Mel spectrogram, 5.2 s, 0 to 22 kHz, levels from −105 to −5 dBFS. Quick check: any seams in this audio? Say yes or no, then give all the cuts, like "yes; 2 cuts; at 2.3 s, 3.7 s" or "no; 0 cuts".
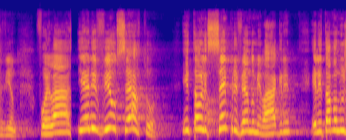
yes; 3 cuts; at 1.1 s, 1.8 s, 3.1 s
